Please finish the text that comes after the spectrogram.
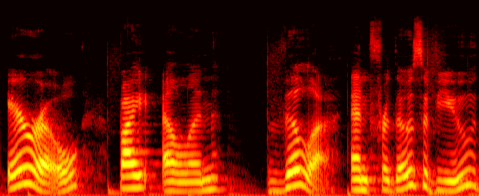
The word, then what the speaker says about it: Ellen Wille: say, new faves, which is called Arrow by Ellen Wille.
